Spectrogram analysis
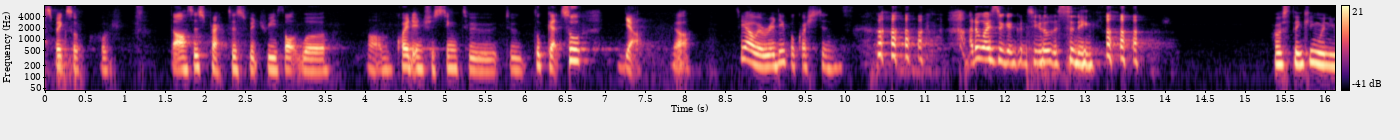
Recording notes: Recorded live in December 2018 at National Gallery Singapore , as part of the exhibition Minimalism: Space.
